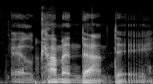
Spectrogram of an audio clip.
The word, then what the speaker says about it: El Comandante: who had a deep and lasting affection for El Comandante. – El Comandante.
